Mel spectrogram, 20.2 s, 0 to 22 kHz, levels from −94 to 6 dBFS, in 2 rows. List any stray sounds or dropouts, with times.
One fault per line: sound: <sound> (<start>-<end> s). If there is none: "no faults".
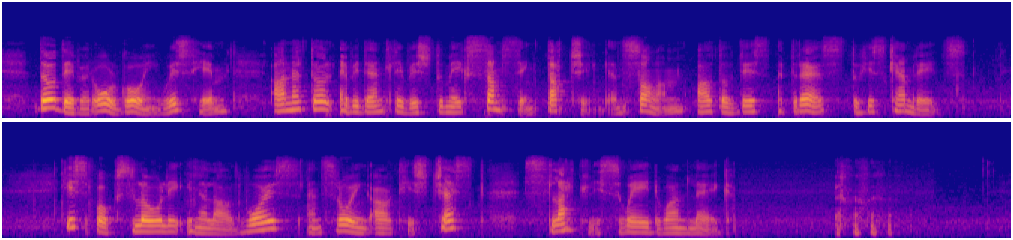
sound: laugh (18.4-19.2 s)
